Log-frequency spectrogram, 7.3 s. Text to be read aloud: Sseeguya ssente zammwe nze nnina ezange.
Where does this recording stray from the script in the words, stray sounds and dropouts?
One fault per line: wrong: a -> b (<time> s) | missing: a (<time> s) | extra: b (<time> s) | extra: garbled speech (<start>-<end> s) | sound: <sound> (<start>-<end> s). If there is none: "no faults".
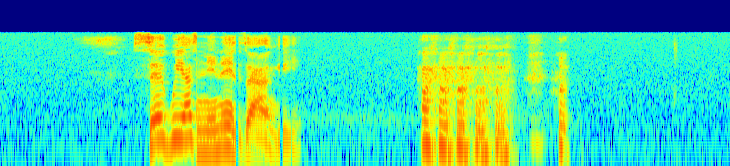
missing: ssente zammwe nze (1.9 s)
sound: laugh (4.2-5.7 s)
